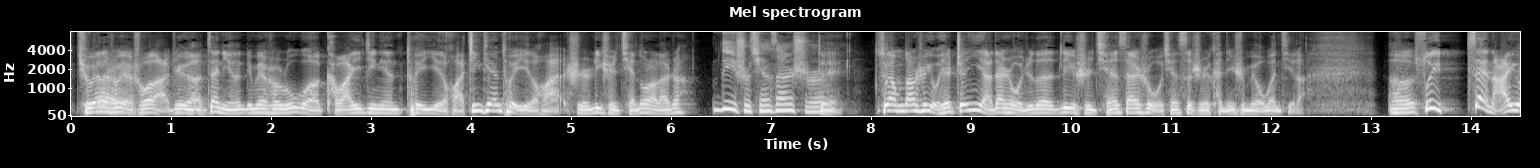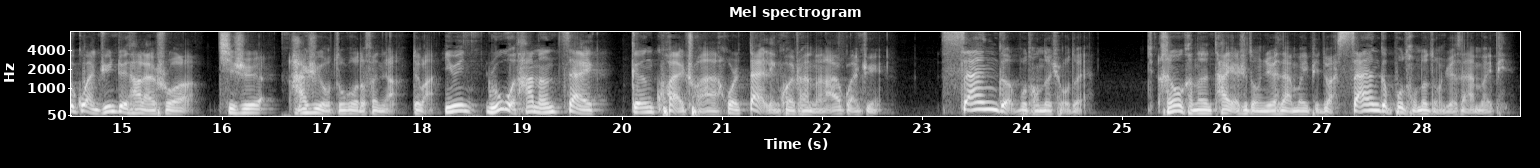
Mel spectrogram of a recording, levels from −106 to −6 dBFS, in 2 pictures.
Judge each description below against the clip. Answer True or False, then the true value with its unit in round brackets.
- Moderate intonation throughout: False (8.4 semitones)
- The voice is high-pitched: False (145 Hz)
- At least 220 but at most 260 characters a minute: False (325 characters per minute)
